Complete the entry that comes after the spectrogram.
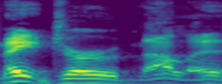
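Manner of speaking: needlessly big, slow, dramatic announcer voice. Naming a product spotted among upcoming products: big voice for no reason. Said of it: "grosse voix pour rien".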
